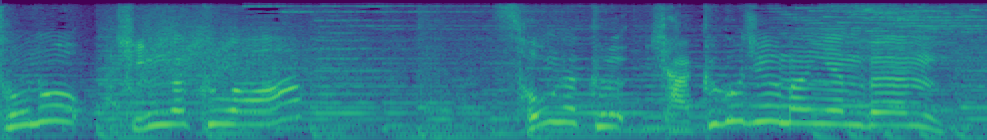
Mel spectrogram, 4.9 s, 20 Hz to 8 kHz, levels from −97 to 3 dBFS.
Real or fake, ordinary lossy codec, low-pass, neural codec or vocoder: real; none; 7.2 kHz; none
